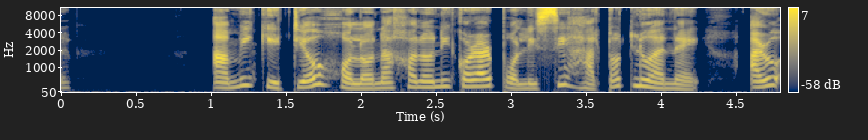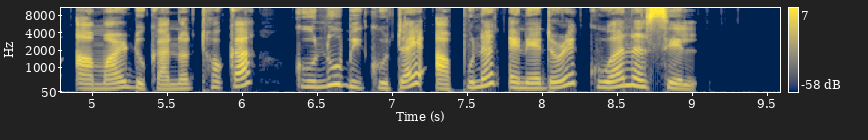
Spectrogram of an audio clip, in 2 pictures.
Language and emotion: Assamese, surprised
